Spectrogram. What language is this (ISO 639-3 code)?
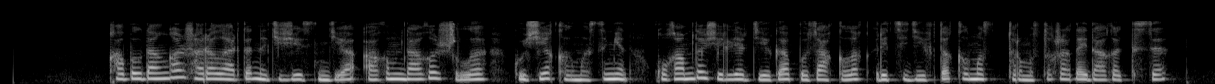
kaz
